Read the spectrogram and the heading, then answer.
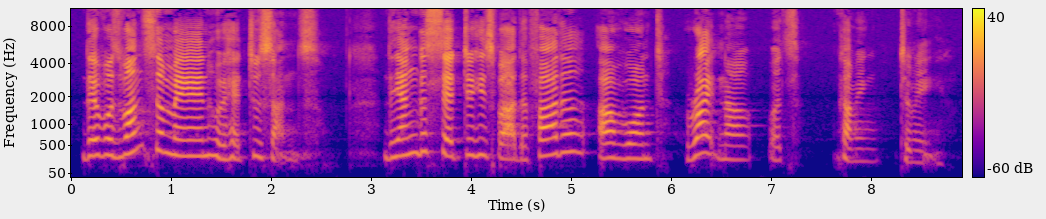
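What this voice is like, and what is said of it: Indian English accent. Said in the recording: “my Indian accent”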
